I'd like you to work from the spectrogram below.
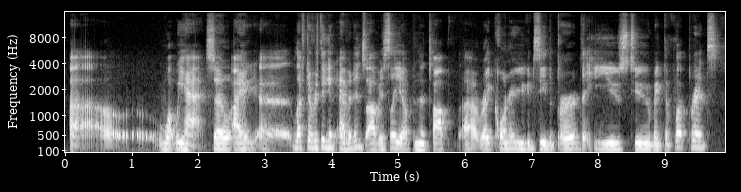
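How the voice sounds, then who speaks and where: A man giving casual behind-the-scenes commentary about props, halting with fillers. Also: on the high side. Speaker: prop master commentator.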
